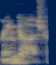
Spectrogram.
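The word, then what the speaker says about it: main-gauche: Oh, it's because he also has a main gauge. Yeah, he's stacking it on those guys. Can you pronounce that? Main gauge? Main gosh? Main gosh.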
